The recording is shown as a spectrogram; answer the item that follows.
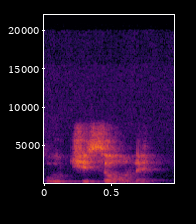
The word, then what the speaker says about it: Uccisone: Is And it it's pronounced Uccisone. Uccisone?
